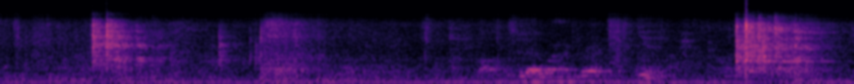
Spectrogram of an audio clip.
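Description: A barbell clanks against a metal rack.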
